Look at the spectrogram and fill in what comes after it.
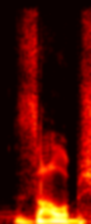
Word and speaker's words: Xoblob: And it says Old Zalab Shop. And that's spelled X-O-B-L-O-B.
